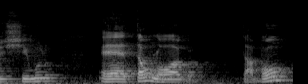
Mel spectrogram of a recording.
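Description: A man is speaking. Some room echo can be heard. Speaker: market analyst. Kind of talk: morning market commentary.

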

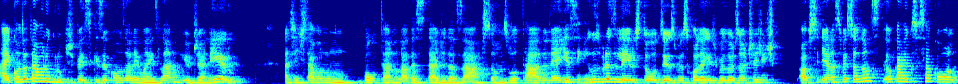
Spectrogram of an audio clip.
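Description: Audible room echo surrounds a woman speaking very fast at a medium pitch with ordinary pitch variation. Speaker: podcast co-host. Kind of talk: casual chat.

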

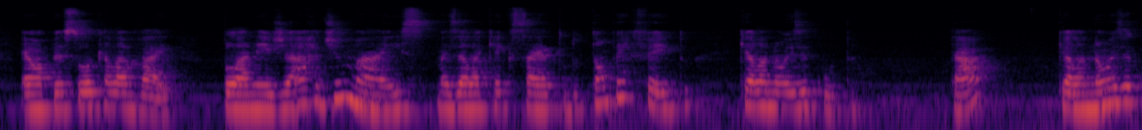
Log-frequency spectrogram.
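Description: A somewhat breathy woman's voice at a medium pitch and moderate pace, with ordinary pitch variation, long, frequent pauses and audible room echo. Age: 30s. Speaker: podcast host, psychologist. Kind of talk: solo educational talk.

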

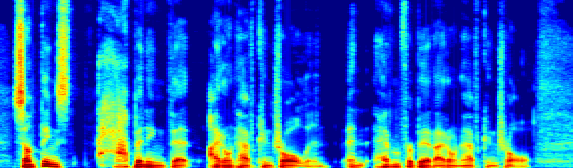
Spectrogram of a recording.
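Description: A man speaks in a calm tone at a fairly low pitch and a moderate pace. His intonation stays fairly even, and the sound is dry and close with no echo. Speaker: recovery mentor, IT worker. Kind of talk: casual chat.

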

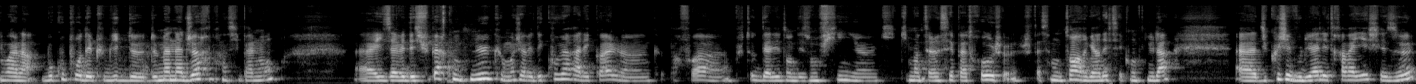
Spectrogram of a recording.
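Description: Somewhat breathy, a woman talks at a fairly quick pace and medium pitch with fairly even intonation. Her loudness swings widely. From northern France, Picardy. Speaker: HR entrepreneur and speaker. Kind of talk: live video interview. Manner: halting, repeats words.

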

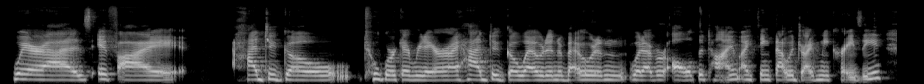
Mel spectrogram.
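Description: Speaking at a fairly slow pace, a woman with a fairly high pitch has a normal speaking voice. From Saint John, New Brunswick, Canada. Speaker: photographer and artist. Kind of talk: casual chat.

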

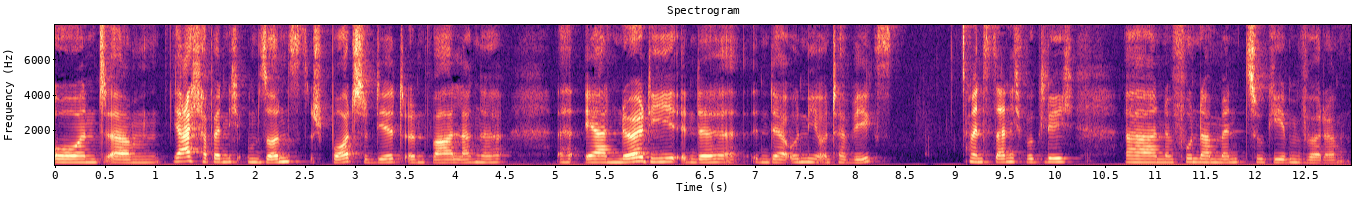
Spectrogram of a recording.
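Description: A woman's medium-pitched voice at a very slow pace. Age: 20s. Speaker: online fitness and mindset coach. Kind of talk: solo podcast monologue. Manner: energetic, motivational.

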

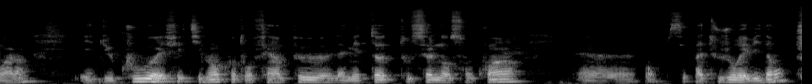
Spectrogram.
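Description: A man's fairly low voice, dark and mellow in tone, at a very slow pace with big swings in loudness. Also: ordinary pitch variation, very clean recording, silent background. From western France, near Nantes. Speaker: neurofeedback practitioner. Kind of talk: casual chat.

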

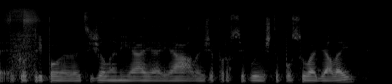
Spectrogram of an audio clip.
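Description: With monotone, flat intonation, a man talks in a very deep, low pitch. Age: 30s. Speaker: podcast host. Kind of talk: casual interview.

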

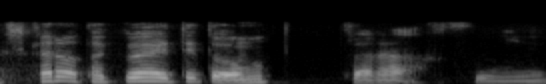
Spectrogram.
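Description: A man speaks at a fairly slow pace. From Hokkaido, Japan. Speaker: podcast co-host. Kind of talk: casual chat.

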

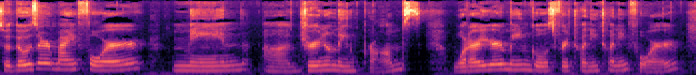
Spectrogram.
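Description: A woman's medium-pitched voice with a Filipino accent, ordinary pitch variation and a very slow pace. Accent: Filipino (Hiligaynon) English. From Philippines, Iloilo City. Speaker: yoga instructor and podcast host. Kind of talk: casual solo podcast talk. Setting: recording while traveling, hotel in Boracay.

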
